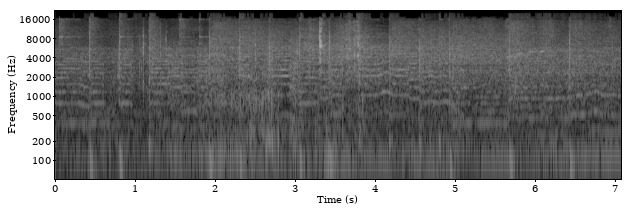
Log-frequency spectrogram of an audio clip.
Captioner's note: boots wading softly through tall, sun-baked Louisiana field grass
